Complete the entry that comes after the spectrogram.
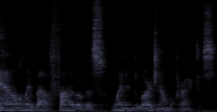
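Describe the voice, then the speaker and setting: In audible room echo, a woman with an American accent speaks at a fairly quick pace. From Ohio. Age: 70s. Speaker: retired military officer and veterinarian. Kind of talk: oral history interview. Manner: conversational, some hesitations.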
